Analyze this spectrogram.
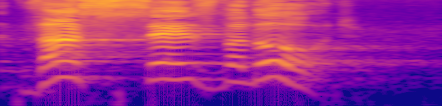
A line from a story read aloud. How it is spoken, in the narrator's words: preached, thundered out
